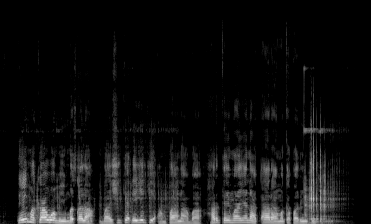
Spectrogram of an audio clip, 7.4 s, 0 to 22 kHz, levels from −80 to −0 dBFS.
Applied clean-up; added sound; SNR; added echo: neural mask model RNNoise.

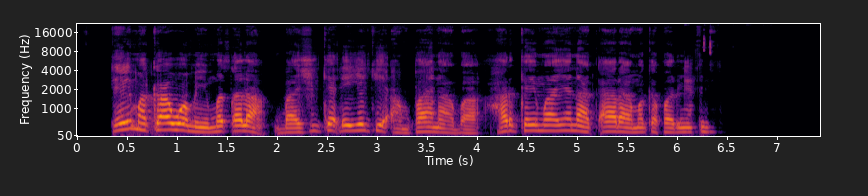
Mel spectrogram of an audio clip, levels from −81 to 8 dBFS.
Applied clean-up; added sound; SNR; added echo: neural mask model Resemble Enhance denoiser.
